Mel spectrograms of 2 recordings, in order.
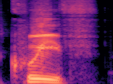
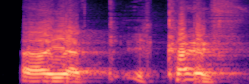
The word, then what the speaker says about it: Kuif: You tell another great story, and I know I butchered the name Frangie, but this one is Queef. Kuif, we call her.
